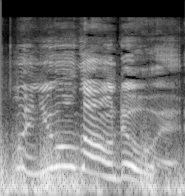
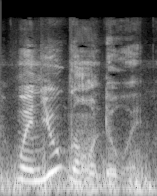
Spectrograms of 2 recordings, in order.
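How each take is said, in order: First: Louder. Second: Said in the usual way. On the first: Shown as a demonstration.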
